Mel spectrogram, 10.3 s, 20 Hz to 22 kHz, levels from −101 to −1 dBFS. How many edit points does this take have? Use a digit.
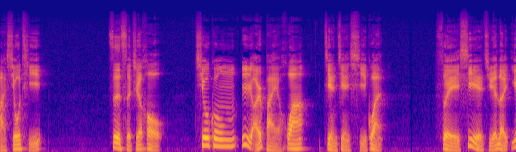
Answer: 0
